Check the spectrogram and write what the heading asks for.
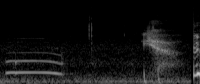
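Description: A cat gives one short meow: a single steady, clear note lasting about half a second.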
